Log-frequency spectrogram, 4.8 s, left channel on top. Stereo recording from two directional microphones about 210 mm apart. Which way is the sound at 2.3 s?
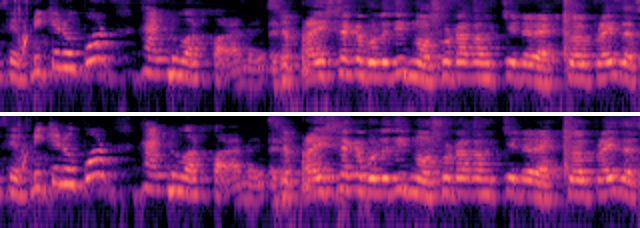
25° left (ahead or behind).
